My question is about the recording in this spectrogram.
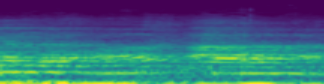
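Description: A man's voice intoning a liturgical prayer in chant, holding long notes on a nearly steady pitch, with a short break about a second in.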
